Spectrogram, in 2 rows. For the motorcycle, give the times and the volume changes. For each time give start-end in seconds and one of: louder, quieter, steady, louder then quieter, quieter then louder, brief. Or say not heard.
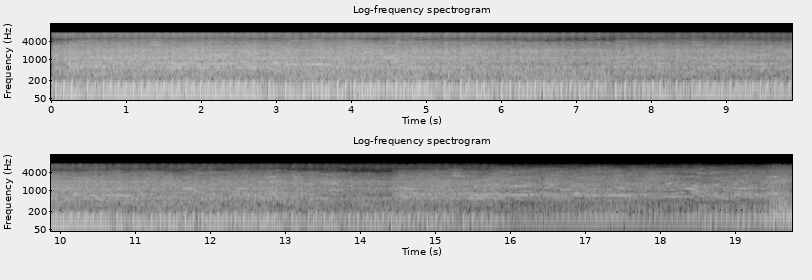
0.0-19.7 quieter.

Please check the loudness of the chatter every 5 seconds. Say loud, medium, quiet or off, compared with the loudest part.
loud, medium, medium, medium.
